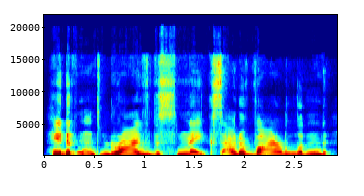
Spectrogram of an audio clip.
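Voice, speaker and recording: A woman's voice: high-pitched, big pitch swings, unhurried. A woman voicing a prim, insistent know-it-all schoolgirl in a storybook. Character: know-it-all schoolgirl quoting her mother.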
